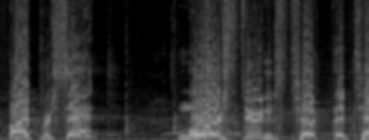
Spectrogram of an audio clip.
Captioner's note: attendees applauding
